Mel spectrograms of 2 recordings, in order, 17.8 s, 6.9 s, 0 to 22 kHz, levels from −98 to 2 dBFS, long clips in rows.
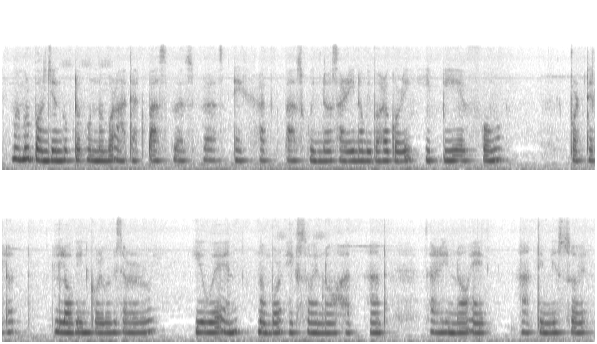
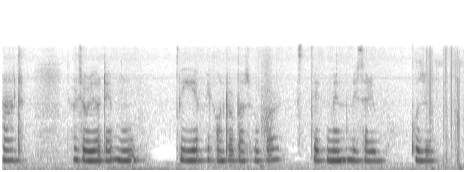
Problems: background sounds at intervals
